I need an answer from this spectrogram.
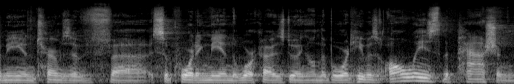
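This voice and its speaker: A man at a fairly quick pace with ordinary pitch variation, audible room echo and noticeable background noise. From North London, then Canada as a child. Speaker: business executive. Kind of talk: interview. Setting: live stream before audience at business school.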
